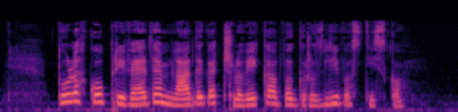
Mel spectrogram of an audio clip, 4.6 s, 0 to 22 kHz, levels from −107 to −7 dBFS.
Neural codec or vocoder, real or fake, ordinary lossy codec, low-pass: none; real; MP3, 48 kbps; 14.4 kHz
